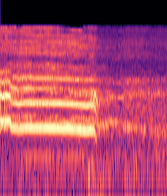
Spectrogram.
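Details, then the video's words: End of a rooster's crow: a strained, steady harmonic note held for about a second, then a quick downward slide into quiet background noise. "Rooster Crowing"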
